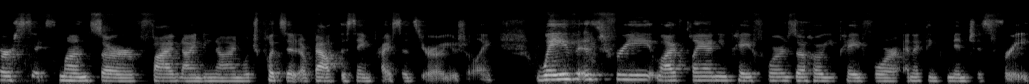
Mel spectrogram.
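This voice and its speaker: Hardly pausing at all, a woman speaks at a moderate pace with a fairly low pitch and ordinary pitch variation. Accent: New Jersey. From New Jersey. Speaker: business workshop presenter. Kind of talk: webinar presentation.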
